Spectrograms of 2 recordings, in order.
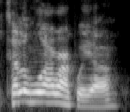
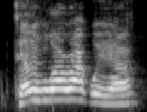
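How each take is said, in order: First: Shouting it to the chat, louder each time; hyped callout. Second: Higher, louder shout to the chat; louder hyped callout. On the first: Streamer shouting to his chat who he rides with. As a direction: yell it out to everyone. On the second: Streamer yelling his team loyalty at chat. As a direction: belt it out. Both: Real, not acted.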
